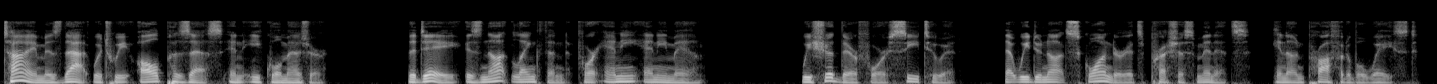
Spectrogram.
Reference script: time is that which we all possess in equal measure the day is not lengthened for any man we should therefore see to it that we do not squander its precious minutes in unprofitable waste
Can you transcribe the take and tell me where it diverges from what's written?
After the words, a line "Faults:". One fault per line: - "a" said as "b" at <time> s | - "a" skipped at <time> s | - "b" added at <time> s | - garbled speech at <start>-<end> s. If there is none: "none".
time is that which we all possess in equal measure the day is not lengthened for any any man we should therefore see to it that we do not squander its precious minutes in unprofitable waste
Faults:
- "any" added at 6.4 s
